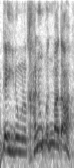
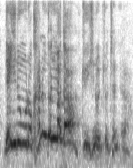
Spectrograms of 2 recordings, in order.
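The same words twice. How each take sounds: First: Said in the usual way. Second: 곳마다 stretched out and pressed harder on the repeat; 명령을 힘주어 다시 외치듯; stronger repeat. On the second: Shown as a demonstration. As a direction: build the command up on 곳마다.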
